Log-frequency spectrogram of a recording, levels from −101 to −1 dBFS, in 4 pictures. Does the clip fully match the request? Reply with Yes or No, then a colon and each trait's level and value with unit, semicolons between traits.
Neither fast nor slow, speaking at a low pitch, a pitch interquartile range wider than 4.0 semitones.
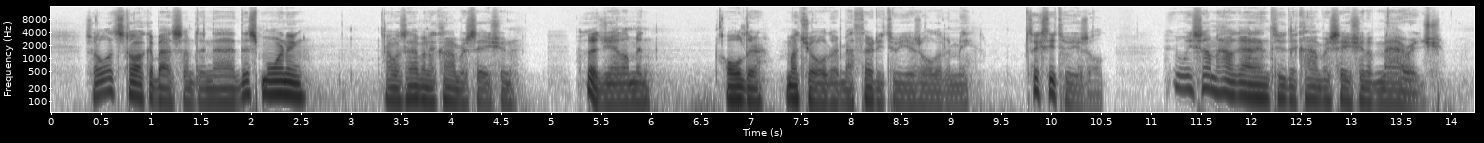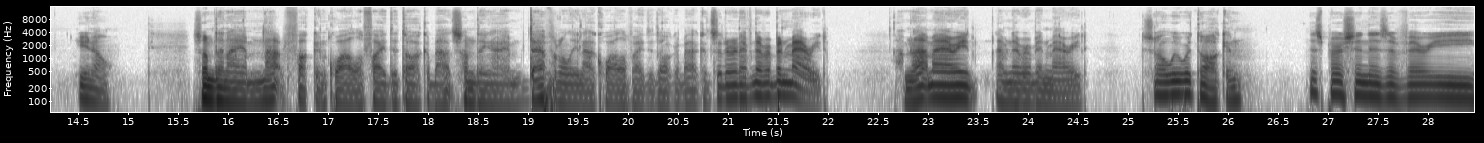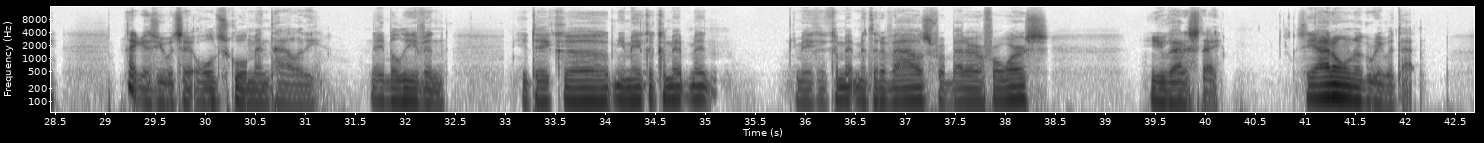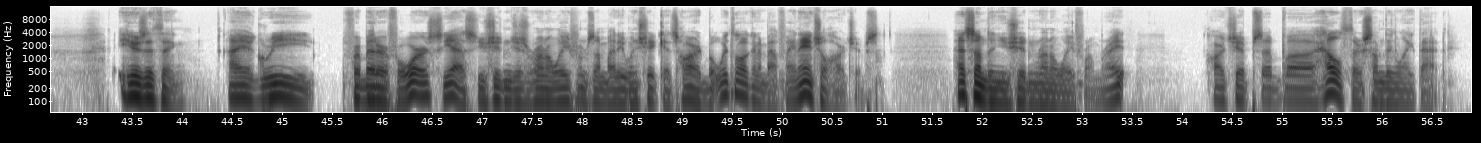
Yes: average, 170 wpm; low, 100 Hz; average, 4.4 semitones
